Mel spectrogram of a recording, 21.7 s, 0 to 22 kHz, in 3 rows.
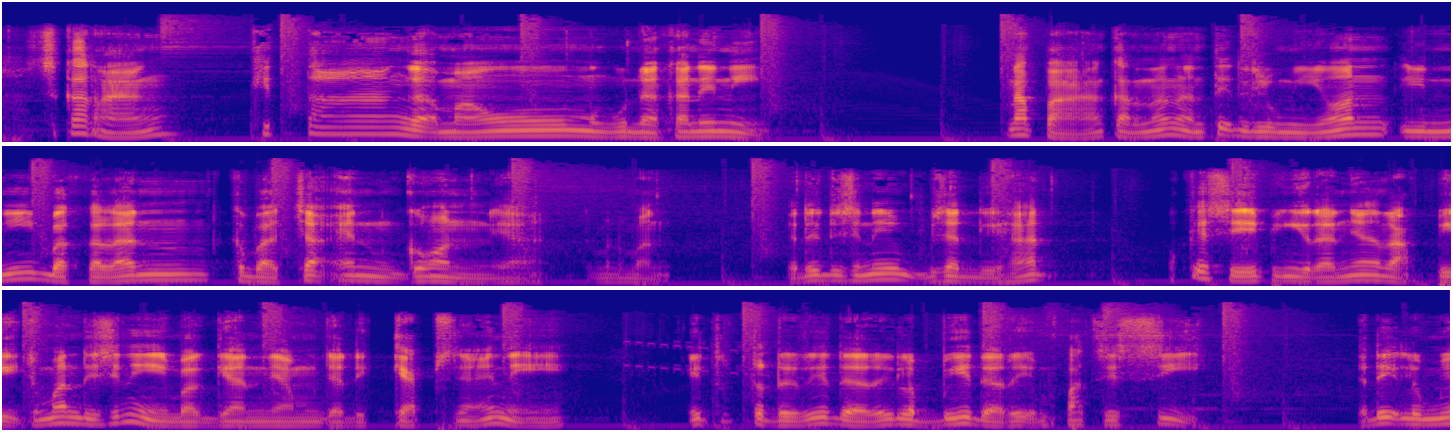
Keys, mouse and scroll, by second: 0.0-2.8 alt+drag, 3.1 alt+right click, 4.5 alt+right click, 5.4-6.5 alt+middle drag, 8.9 alt+click, 10.0 alt+middle click, 10.7 alt+right click, 11.5 alt+middle click, 11.9 alt+right click, 20.7 alt+right click, 21.2 alt+click, 21.6 alt+middle click.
